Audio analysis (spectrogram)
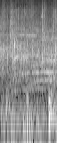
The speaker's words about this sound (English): Big round of applause for these lovely ladies for having me.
